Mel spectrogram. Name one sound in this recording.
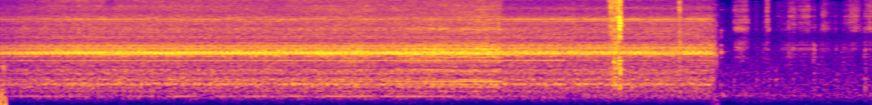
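A lathe motor whirs steadily and then stops.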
